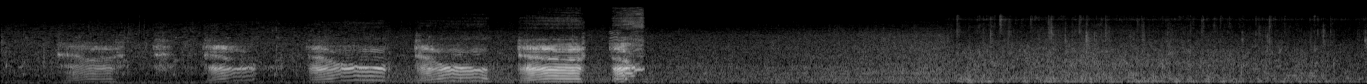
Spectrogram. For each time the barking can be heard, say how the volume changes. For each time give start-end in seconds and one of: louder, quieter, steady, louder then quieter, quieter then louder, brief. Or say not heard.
0.6-6.5 louder.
